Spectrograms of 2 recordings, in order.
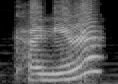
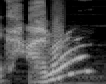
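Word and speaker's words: Chimaera: or announcing that correctly I think it's supposed to be a kimer because the H be so it's not like a chair sound it's like a c anyways please notify your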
